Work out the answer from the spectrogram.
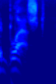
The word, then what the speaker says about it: blessed: Now some want to say blessed and some want to say blessed. It's spelled the same word. But it's going to be, depends on how you're using it in the content and in the context, all right?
